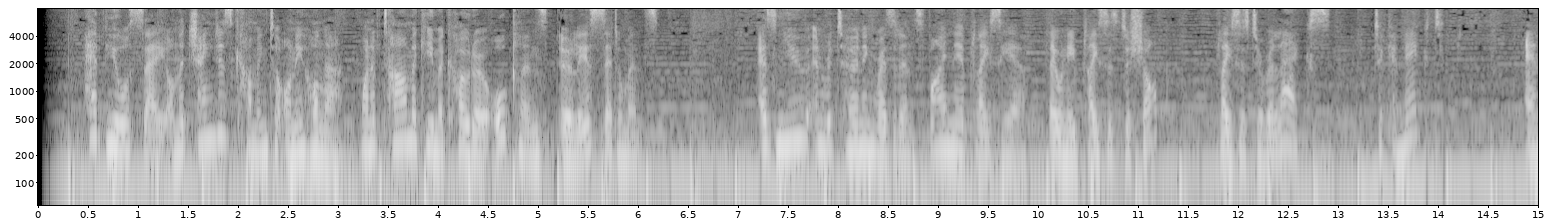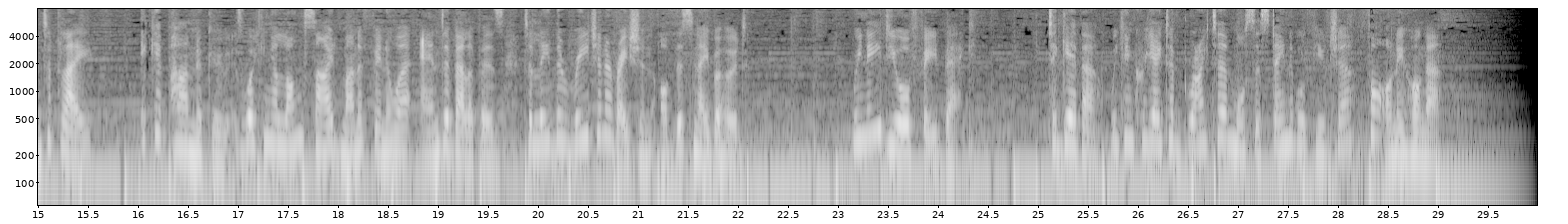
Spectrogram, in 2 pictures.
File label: english new zealand explainer videos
